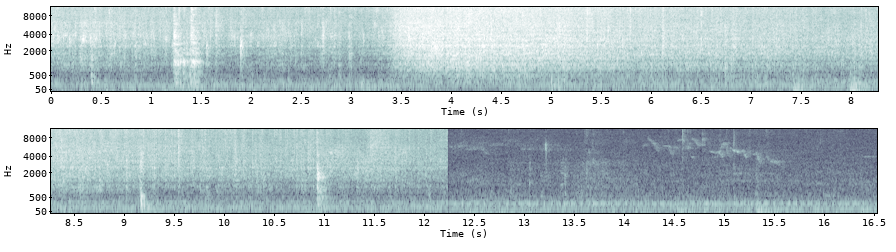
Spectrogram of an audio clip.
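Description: Food sizzling as it fries in hot oil in a pan on a wood-fired stove, with a few sharp spoon clinks. The sizzle jumps louder a few seconds in, fades slowly, then stops abruptly about two-thirds of the way through, leaving a quiet background with faint high chirps.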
